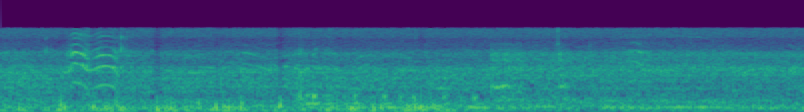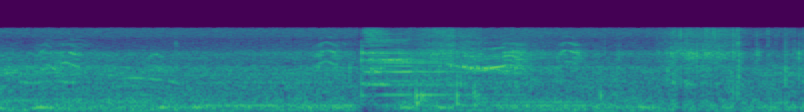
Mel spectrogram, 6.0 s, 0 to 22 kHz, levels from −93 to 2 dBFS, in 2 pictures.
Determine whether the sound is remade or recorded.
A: recorded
